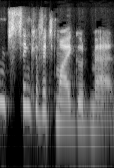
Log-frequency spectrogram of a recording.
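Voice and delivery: put-on old-fashioned Victorian gentleman voice. Describing a man obsessed with Dickens, talking like Charles Dickens. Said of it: "he likes to talk like Charles Dickens".

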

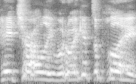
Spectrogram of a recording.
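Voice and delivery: very loud, high-pitched character shout. Retelling a TV scene, doing the troll character: Danny DeVito impression. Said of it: "You do a really good Danny DeVito impression".

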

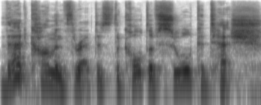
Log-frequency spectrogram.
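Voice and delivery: voice brought right down, low. A Dark Dagger Gang member leans in toward the group, in a lowered voice. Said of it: "he just sort of lowers his voice".

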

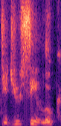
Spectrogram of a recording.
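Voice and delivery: put-on, extremely excited, giddy little-kid voice. Retelling what he asked after watching the episode: imitating a kid-like excitement. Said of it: "He was like a little kid, extremely excited".

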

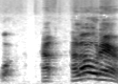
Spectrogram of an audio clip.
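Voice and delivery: put-on loud Southern Cornwall bumpkin accent. Imitating an actor's odd accent as young Arthur: imitating a Southern Cornwall bumpkin accent. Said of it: "like a bumpkin from, from Southern Cornwall".

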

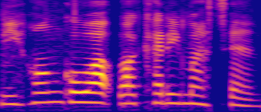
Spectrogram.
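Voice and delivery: native-like, authentic Japanese pronunciation. Saying a japanese phrase for another speaker: native-like japanese accent. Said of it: "teach me in a really great accent".

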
